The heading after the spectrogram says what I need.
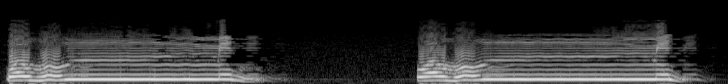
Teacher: میم ساکن کا میم حرکت دار میں ادغام ہونا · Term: ادغام متماثلین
